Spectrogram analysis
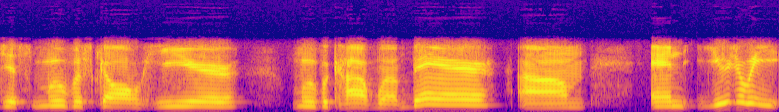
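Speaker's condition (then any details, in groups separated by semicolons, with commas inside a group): Cerebral palsy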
